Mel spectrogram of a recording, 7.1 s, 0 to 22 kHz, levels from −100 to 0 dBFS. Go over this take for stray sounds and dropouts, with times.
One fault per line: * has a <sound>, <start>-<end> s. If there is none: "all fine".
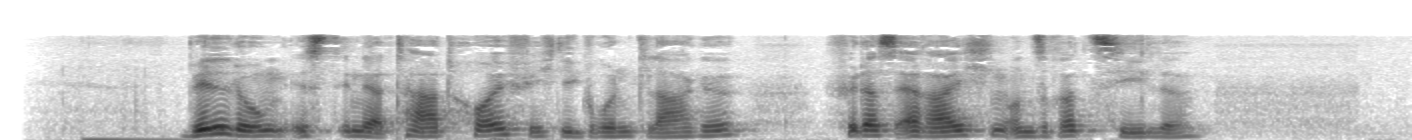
all fine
